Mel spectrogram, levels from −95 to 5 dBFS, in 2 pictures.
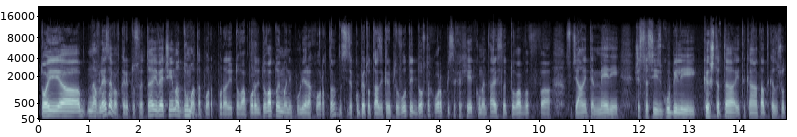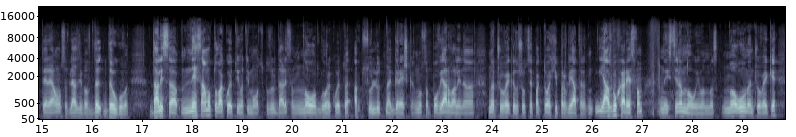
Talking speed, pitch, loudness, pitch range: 185 wpm, 105 Hz, -29 LUFS, 95-120 Hz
